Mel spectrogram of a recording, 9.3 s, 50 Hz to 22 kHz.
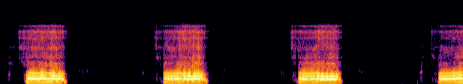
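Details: Woman recorded while asleep, extended one-hour recording: loud voiced snores on each breath, about 22 a minute, with quiet pauses between; snoring during sleep.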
